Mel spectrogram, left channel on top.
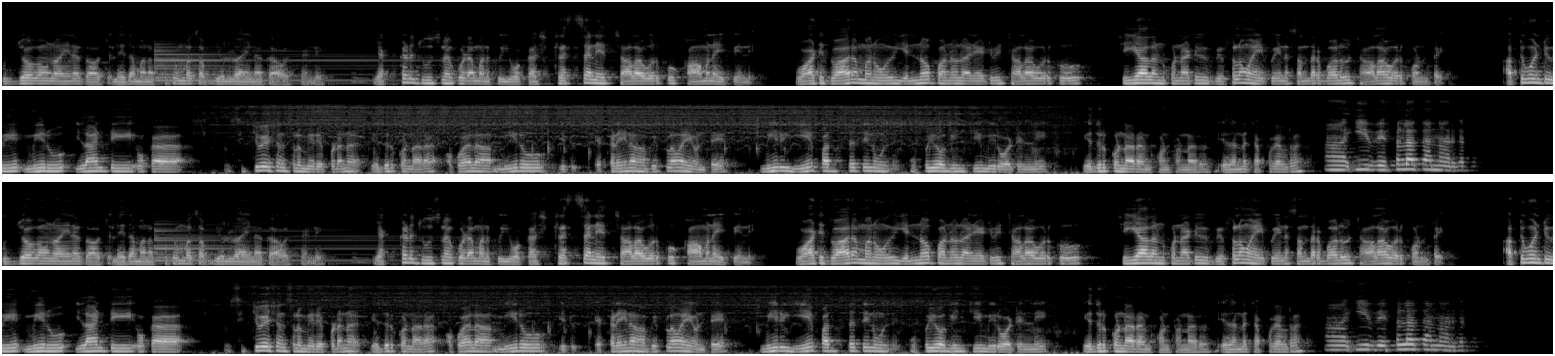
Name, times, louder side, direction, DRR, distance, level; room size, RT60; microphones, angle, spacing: voice 1, 0.0-3.2 3.7-7.5 7.9-10.8 11.2-14.4 15.0-17.3 17.8-21.2 21.4-22.8 23.1-24.5 24.7-26.0 26.3-28.5, equal, 5° right, 7 dB, 0.4 m, -24 dB
Piano, 1.5-5.1, left 1 dB, 10° left, 0.9 m, -42 dB
sound 1, 17.4-26.5, left 4 dB, 70° left, 1.4 m, -45 dB
voice 2, 28.7-30.1, left 2 dB, 45° left, 6 dB, 1.1 m, -27 dB
26.0 x 9.3 x 2.4 m, 0.40 s
head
